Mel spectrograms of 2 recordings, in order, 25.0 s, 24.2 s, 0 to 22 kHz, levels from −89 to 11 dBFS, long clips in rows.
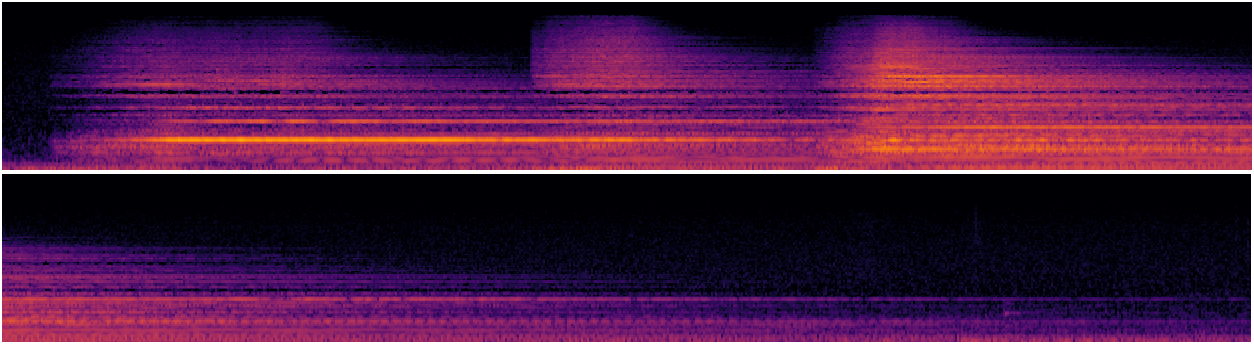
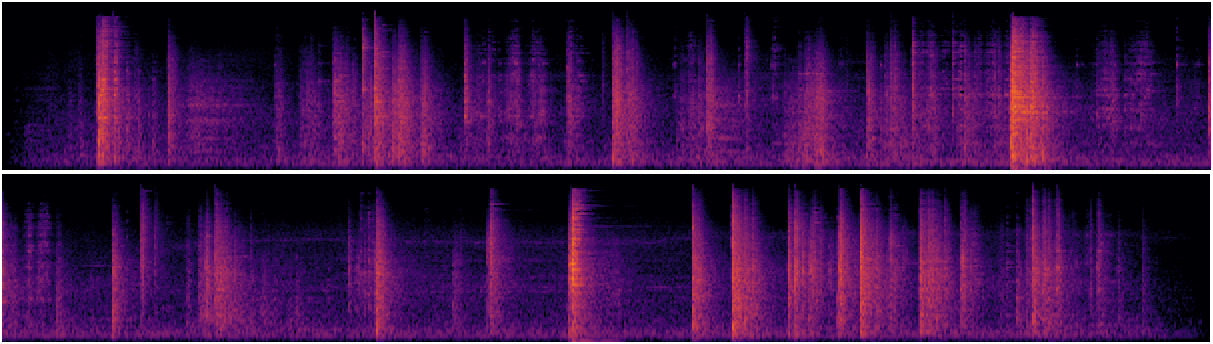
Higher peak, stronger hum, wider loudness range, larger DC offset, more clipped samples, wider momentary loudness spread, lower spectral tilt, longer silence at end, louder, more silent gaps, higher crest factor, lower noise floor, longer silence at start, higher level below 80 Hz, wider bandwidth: about the same, -2 dBFS vs 0 dBFS; neither; first, 22 LU vs 14 LU; neither; neither; about the same, 23 LU vs 23 LU; first, -2.5 dB/octave vs -0.5 dB/octave; first, 7.35 s vs 0.95 s; first, -18 LUFS vs -27 LUFS; neither; second, 18 dB vs 32 dB; second, -54 dBFS vs -70 dBFS; second, 0.25 s vs 0.95 s; first, -44 dBFS vs -70 dBFS; second, 13.5 kHz vs 16.5 kHz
